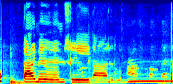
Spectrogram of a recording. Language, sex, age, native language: Icelandic, male, 9, Icelandic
